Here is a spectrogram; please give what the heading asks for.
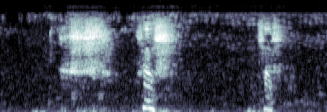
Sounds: Sigh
